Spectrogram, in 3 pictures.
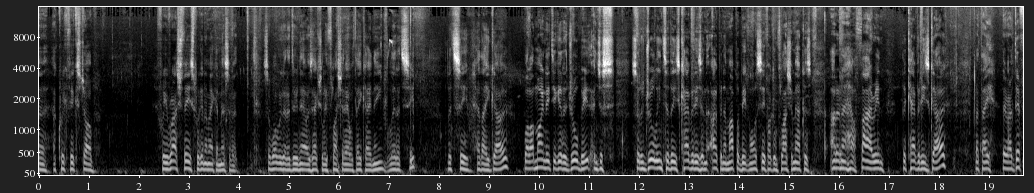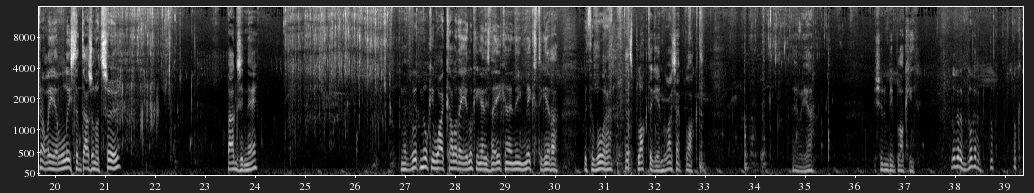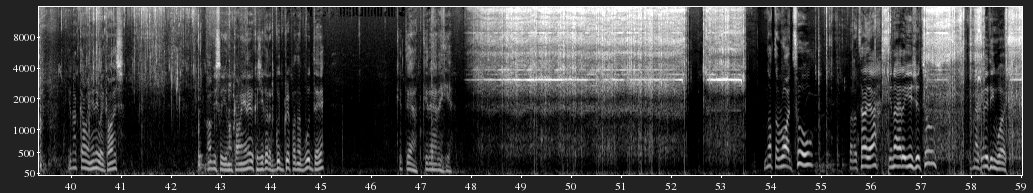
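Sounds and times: water splashing and trickling: 18.9s - 30.0s, 30.9s - 45.0s
cordless drill boring into wood: 47.9s - 53.6s, 57.0s - 59.0s.

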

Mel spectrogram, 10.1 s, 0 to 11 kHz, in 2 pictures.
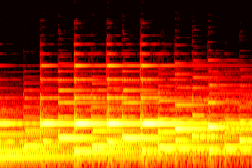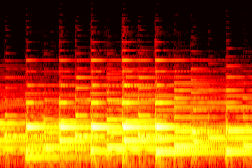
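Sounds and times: solo piano broken chords: 0.0s - 10.0s.

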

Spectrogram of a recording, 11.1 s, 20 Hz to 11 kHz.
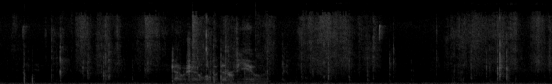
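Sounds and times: faint whispering: 3.3s - 5.7s.

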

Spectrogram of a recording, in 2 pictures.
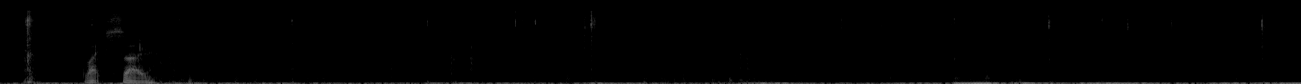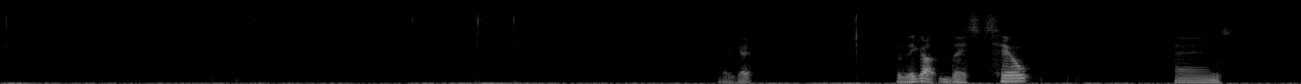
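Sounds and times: plastic parts clicking and rattling: 1.5s - 15.7s.

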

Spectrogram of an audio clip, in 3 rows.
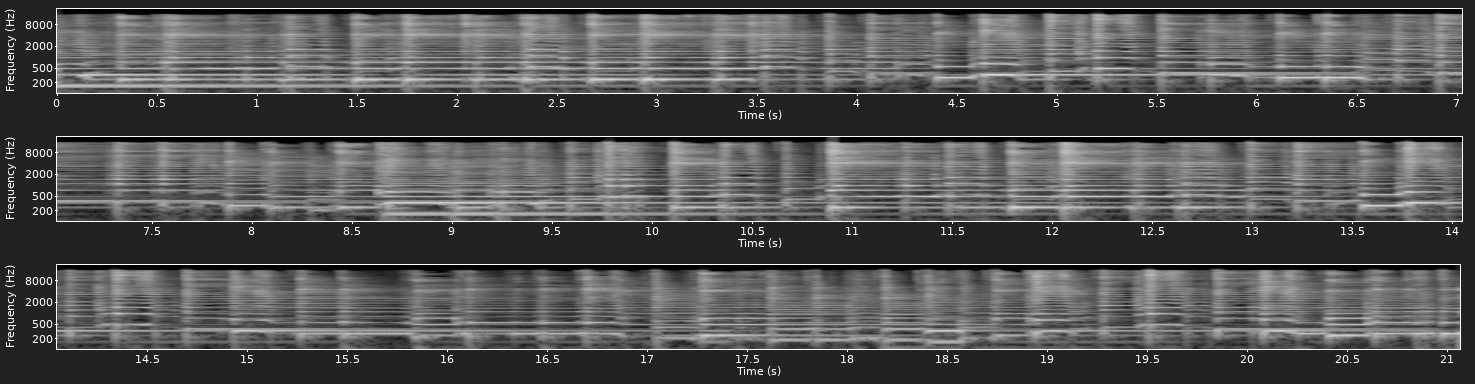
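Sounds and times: bouzouki playing jig melody: 0.0s - 21.0s.

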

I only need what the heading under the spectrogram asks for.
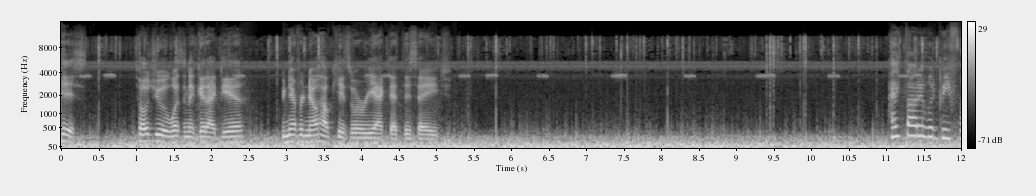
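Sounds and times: continuous high trill: 0.0s - 12.0s
crickets chirping: 0.0s - 12.0s
steady low rumble: 0.0s - 12.0s.

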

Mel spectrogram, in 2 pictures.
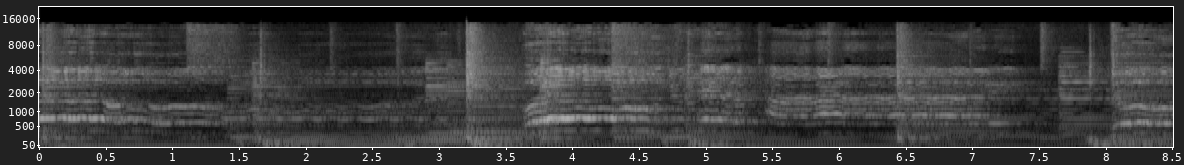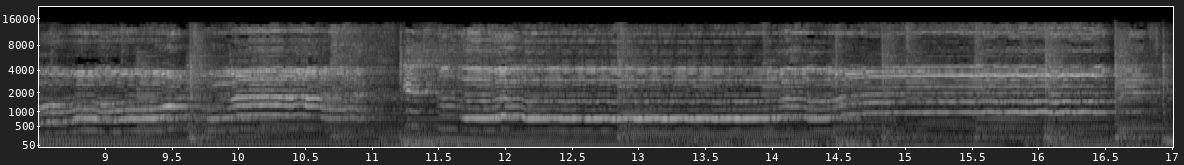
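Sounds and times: woman singing into microphone: 0.0s - 17.0s.

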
